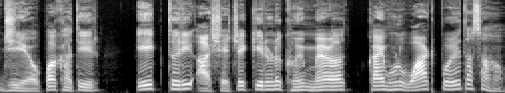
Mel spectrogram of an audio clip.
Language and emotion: Goan Konkani, sad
